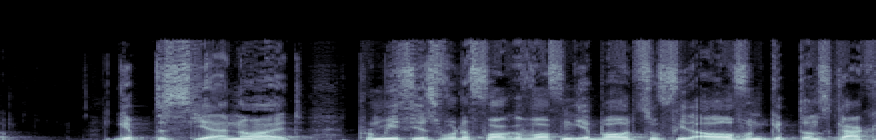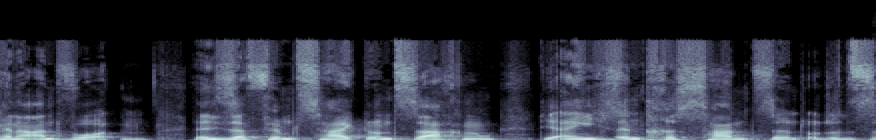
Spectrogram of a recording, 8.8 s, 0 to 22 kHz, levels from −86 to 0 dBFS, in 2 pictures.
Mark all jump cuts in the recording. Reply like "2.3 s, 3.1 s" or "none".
5.3 s, 7.5 s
